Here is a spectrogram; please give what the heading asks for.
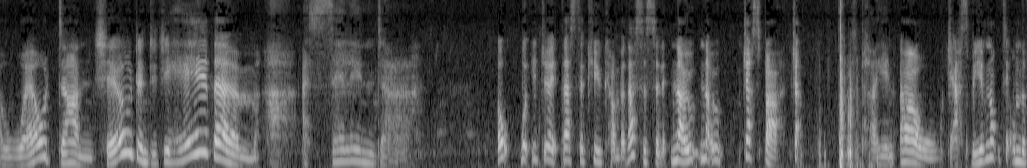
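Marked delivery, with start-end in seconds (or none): none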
